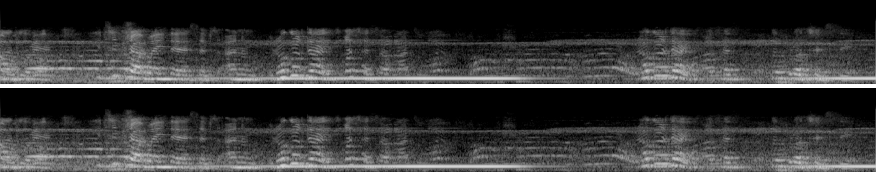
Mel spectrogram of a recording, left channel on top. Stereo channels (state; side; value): identical; both; correlation 1.00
